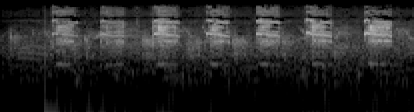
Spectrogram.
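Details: Rapid run of seven short, harsh, nasal notes from a bronze-winged jacana, evenly repeated about twice a second against a silent background.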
